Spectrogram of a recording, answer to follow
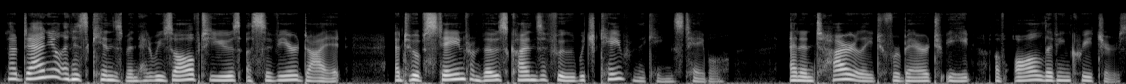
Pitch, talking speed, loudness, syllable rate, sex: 190 Hz, 190 wpm, -18 LUFS, 5.4 syllables/s, female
